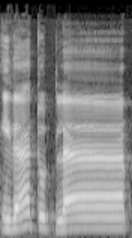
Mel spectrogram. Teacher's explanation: لام کے اوپر کھڑی زبر ہے، 1 سیکنڈ لمبا کرنا ہے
